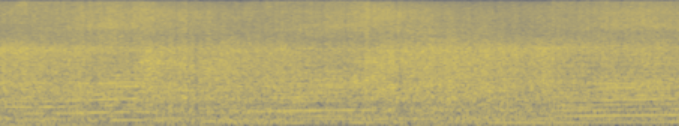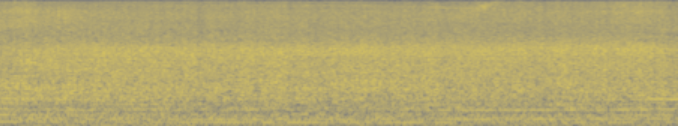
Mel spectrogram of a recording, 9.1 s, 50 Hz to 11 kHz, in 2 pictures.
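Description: Ford Focus RS MK3's turbocharged 2.3-litre four-cylinder, fitted with an Armytrix exhaust, running loud and steady under way, heard from inside the cabin in a tunnel. Its note rises a little several times.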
